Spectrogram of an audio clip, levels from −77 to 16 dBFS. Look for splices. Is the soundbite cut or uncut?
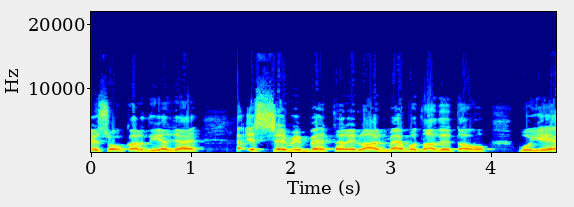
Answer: cut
